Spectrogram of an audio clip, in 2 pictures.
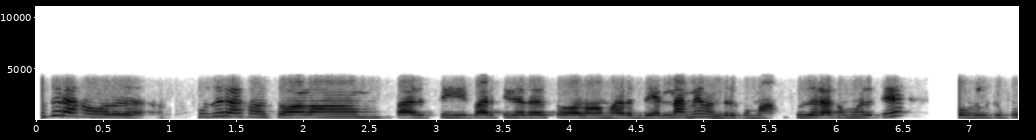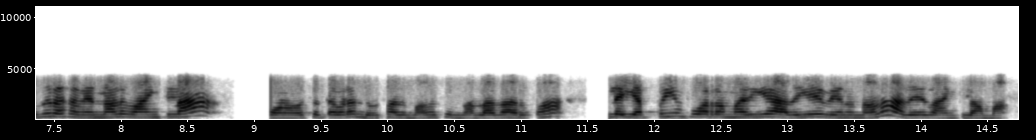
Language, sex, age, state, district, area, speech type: Tamil, female, 45-60, Tamil Nadu, Perambalur, rural, conversation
